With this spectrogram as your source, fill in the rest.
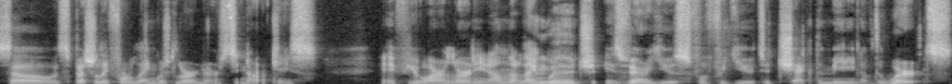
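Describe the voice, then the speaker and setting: A man with a fairly low voice talks at a fairly quick pace and fairly even intonation on a very clean recording with a silent background. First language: Arabic. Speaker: tech tutorial youtuber. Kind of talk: tutorial.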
